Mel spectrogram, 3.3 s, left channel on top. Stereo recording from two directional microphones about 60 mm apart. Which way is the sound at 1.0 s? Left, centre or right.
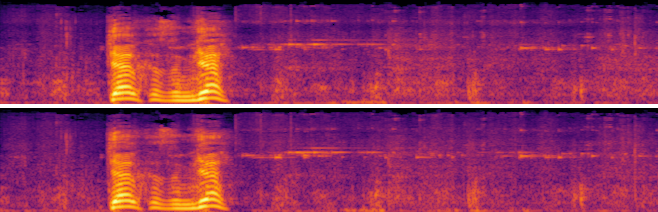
Right.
